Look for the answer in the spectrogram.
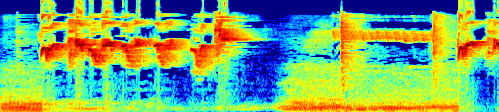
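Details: White-rumped shama after moulting, singing busy chattering phrases around high pitch, then a long steady whistled note ended by a sharp upward flick, over a low background hum.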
